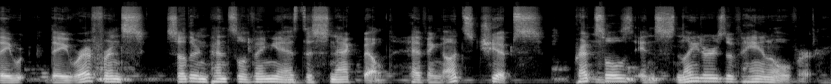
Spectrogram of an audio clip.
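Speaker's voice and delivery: drawn-out, slow, unhurried, soothing narration. Describing how Josh talks over a keyboard, the speaker imitates Josh's low, slow talk. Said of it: "he talks kind of low and slow".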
